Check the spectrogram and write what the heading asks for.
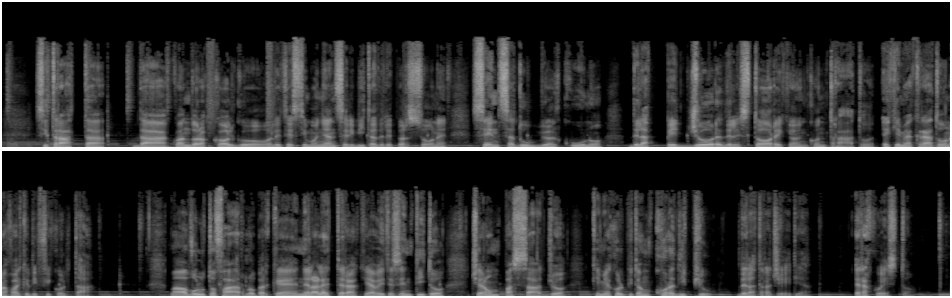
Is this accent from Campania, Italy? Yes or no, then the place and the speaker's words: no; Sondrio, Lombardy, Italy; moved away as an adult; now in Milan, Italy; Erano 9 anni ormai che non passavo 8 settimane intere e consecutive nella mia città natale, Sondrio.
